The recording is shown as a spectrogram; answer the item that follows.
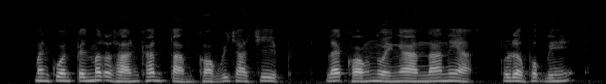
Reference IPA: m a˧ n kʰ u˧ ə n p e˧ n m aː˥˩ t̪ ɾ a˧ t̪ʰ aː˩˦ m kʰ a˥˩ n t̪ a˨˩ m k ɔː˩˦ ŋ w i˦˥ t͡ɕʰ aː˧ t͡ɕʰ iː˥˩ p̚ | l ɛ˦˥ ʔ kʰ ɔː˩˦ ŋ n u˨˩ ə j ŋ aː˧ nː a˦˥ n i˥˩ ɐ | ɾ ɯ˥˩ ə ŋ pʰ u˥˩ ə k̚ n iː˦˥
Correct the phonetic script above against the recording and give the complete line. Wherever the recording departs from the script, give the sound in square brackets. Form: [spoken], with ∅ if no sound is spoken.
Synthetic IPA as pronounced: m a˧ n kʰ u˧ ə n p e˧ n m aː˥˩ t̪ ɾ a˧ t̪ʰ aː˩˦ [n] kʰ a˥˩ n t̪ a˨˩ m [kʰ] ɔː˩˦ ŋ w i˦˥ t͡ɕʰ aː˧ t͡ɕʰ iː˥˩ p̚ | l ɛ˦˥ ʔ kʰ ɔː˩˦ ŋ n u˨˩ ə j ŋ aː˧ nː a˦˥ n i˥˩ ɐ | ɾ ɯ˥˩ ə ŋ pʰ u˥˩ ə k̚ n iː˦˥

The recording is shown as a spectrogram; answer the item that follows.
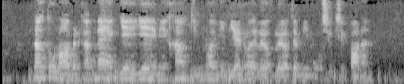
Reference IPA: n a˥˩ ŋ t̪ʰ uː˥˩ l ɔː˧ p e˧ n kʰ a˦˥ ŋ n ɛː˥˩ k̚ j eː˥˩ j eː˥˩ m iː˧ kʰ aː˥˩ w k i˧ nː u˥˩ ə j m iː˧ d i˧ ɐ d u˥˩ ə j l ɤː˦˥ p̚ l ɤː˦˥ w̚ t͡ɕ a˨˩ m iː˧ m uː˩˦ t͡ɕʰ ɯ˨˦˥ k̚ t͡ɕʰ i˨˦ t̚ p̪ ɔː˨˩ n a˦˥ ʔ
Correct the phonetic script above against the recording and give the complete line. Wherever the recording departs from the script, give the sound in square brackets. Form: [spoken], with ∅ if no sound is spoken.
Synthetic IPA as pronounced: n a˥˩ ŋ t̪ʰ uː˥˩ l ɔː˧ p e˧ n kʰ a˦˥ ŋ n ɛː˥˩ k̚ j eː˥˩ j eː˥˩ m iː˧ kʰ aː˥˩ w k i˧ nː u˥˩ ə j m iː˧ [b] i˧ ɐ d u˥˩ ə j l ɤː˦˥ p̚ l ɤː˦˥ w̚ t͡ɕ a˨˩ m iː˧ m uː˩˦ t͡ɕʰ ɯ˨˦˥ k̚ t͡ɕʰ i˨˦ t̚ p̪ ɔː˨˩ n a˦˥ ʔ

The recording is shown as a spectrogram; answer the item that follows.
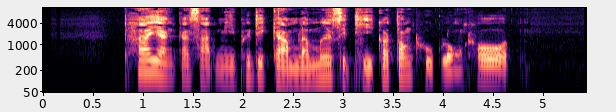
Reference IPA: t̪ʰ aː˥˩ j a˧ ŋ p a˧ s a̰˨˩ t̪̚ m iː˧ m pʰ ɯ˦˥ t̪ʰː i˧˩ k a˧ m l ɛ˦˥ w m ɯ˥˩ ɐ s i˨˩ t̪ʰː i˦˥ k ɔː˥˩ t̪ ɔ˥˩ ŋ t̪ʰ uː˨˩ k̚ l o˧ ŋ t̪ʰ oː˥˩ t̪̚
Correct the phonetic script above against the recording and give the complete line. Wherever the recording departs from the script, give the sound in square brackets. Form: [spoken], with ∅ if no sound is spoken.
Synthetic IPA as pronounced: t̪ʰ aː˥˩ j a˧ ŋ [k] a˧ s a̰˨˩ t̪̚ m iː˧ [∅] pʰ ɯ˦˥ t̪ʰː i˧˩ k a˧ m l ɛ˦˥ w m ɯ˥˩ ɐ s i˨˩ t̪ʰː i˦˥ k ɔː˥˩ t̪ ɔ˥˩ ŋ t̪ʰ uː˨˩ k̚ l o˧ ŋ t̪ʰ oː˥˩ t̪̚

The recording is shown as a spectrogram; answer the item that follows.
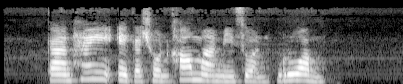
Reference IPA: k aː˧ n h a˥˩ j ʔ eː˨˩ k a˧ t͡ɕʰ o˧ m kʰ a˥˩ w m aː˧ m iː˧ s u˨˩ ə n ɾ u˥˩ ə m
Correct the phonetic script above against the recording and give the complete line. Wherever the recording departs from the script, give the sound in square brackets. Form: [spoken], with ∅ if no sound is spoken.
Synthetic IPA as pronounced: k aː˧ n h a˥˩ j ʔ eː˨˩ k a˧ t͡ɕʰ o˧ [n] kʰ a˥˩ w m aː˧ m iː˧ s u˨˩ ə n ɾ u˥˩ ə m

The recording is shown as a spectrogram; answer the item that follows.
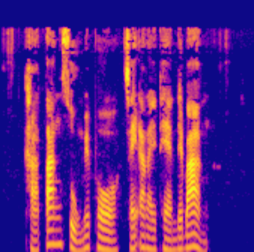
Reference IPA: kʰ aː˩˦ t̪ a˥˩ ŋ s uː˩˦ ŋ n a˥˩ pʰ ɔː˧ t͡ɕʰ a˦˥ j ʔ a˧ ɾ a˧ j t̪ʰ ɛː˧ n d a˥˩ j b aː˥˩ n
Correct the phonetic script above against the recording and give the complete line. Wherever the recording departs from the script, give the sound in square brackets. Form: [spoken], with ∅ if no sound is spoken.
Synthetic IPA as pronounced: kʰ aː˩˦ t̪ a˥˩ ŋ s uː˩˦ ŋ [m] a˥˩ pʰ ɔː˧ t͡ɕʰ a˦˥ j ʔ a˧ ɾ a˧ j t̪ʰ ɛː˧ n d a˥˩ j b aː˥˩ [ŋ]

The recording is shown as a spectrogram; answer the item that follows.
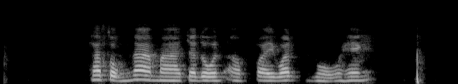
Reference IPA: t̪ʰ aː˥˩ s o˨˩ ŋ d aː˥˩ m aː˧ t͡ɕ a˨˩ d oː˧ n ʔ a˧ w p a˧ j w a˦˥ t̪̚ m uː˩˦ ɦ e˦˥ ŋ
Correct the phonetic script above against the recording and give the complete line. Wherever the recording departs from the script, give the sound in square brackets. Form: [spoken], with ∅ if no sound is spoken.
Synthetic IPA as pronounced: t̪ʰ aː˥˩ s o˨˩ ŋ [n] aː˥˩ m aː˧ t͡ɕ a˨˩ d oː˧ n ʔ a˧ w p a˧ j w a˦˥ t̪̚ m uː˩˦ ɦ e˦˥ ŋ

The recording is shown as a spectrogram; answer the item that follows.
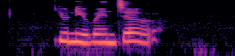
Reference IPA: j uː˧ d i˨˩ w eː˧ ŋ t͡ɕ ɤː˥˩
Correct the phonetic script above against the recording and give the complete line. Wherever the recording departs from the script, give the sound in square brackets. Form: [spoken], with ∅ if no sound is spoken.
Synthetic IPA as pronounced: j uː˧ [n] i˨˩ w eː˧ [n] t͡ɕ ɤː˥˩

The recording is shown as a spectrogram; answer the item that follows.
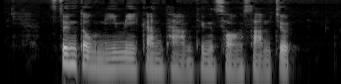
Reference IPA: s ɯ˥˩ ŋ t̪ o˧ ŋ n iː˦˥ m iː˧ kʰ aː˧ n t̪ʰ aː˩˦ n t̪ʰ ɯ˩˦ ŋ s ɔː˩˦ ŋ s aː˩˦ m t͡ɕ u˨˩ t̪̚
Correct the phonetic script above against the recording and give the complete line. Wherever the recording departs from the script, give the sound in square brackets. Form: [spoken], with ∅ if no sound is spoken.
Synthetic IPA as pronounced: s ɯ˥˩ ŋ t̪ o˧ ŋ n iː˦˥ m iː˧ [k] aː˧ n t̪ʰ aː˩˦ [m] t̪ʰ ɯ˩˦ ŋ s ɔː˩˦ ŋ s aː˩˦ m t͡ɕ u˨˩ t̪̚

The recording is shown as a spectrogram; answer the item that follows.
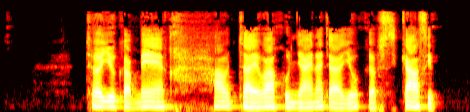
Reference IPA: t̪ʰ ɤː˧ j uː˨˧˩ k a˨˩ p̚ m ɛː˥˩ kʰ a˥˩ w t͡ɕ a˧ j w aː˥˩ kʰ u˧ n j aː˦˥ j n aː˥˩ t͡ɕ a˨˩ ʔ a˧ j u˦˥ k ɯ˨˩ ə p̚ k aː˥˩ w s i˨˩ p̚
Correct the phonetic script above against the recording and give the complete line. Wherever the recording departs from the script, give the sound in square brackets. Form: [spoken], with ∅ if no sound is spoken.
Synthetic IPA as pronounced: t̪ʰ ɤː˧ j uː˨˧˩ k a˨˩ p̚ m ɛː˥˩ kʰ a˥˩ w t͡ɕ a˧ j w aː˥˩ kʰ u˧ n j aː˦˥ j n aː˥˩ t͡ɕ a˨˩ ʔ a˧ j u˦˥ k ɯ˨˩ ə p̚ k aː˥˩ w s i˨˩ p̚

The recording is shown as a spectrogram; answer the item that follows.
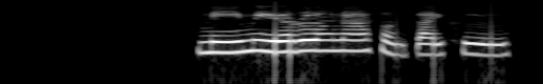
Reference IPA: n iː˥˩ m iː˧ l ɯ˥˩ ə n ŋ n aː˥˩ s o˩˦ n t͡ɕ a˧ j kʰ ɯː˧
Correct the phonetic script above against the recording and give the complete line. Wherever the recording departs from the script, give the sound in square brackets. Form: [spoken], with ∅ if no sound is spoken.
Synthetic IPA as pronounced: n [iː˦˥] m iː˧ [ɾ] ɯ˥˩ ə [∅] ŋ n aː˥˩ s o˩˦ n t͡ɕ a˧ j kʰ ɯː˧

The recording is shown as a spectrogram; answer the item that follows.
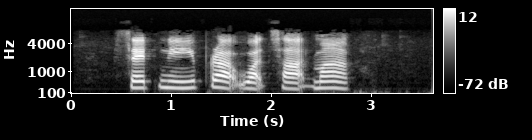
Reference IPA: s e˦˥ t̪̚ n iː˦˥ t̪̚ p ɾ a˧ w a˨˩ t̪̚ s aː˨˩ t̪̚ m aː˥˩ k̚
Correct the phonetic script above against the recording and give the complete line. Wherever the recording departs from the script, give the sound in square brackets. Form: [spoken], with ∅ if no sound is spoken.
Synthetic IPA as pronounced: s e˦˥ t̪̚ n iː˦˥ [∅] p ɾ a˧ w a˨˩ t̪̚ s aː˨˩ t̪̚ m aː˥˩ k̚

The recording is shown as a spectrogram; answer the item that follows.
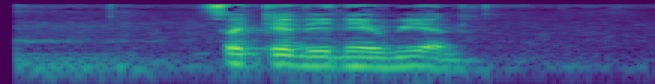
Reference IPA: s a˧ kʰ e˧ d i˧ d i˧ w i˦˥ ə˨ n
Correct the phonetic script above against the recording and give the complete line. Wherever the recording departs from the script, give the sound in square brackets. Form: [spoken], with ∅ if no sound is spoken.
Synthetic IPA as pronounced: s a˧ [k] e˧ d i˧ [n] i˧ w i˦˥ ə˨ n

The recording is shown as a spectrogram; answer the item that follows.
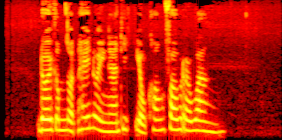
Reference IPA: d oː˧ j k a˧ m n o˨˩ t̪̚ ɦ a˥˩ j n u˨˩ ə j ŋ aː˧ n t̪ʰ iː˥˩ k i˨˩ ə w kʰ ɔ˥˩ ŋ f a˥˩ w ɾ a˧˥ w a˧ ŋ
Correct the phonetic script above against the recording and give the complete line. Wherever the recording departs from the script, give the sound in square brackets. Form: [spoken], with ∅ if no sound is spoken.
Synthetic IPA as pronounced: d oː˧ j k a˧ m n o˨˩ t̪̚ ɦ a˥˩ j n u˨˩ ə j ŋ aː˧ n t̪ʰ iː˥˩ k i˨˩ ə w kʰ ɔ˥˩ ŋ f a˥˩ w ɾ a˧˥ w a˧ ŋ

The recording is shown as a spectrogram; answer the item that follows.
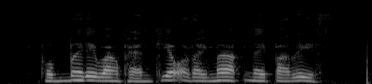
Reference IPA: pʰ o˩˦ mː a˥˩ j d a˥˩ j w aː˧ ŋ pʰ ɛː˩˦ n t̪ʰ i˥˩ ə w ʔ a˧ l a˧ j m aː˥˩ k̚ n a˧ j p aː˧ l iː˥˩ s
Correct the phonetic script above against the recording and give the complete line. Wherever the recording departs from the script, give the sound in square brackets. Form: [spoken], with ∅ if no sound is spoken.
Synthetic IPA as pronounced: pʰ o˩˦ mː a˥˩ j d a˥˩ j w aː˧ ŋ pʰ ɛː˩˦ n t̪ʰ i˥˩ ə w ʔ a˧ [ɾ] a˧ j m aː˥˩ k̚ n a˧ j p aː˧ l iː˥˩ s

